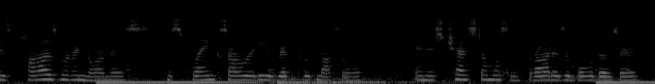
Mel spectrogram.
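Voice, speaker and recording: A soft-spoken woman at a moderate pace, with noticeable background noise. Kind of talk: soft-spoken ASMR book reading. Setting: close microphone, cozy stream.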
